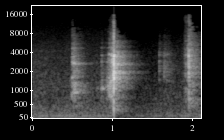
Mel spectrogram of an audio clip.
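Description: Ring-pull food tin being opened by hand: a small click as the tab is lifted, a loud crack about a second in as the tab breaks the seal, then a brief peel and a final snap near the end as the metal lid comes free.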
